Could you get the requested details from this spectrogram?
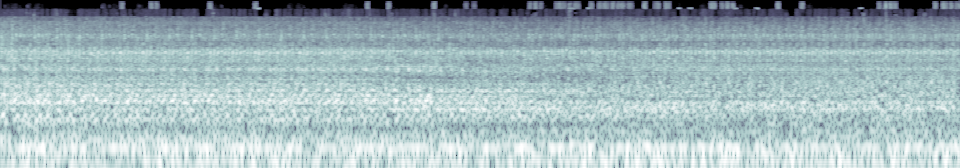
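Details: Engine idling after its hydraulic tensioner was replaced: an even, steady idle with a soft, unbroken hiss and no rattle or tapping. The earlier noise is gone and the engine sounds healthy.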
